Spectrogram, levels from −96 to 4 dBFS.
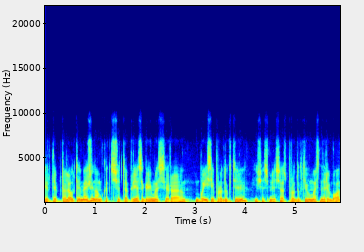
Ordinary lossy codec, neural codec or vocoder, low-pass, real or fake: Opus, 32 kbps; none; 7.2 kHz; real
